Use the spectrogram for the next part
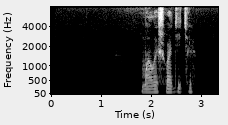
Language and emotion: Russian, neutral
